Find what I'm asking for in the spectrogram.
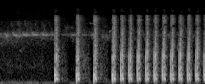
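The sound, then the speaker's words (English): Video-game gunfire: a few separate sharp shots, then a rapid, evenly spaced burst of many loud shots like an automatic weapon, preceded by a thin high tone. “Shoot. Shoot. You fucking shoot. I'm saving my ammo.”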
